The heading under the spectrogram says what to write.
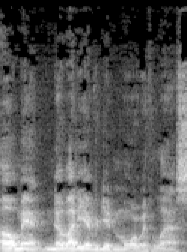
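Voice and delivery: mock-joking voice. Speaker quoting what someone said once his playing days were done, retelling a joking remark. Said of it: "he like jokingly said".

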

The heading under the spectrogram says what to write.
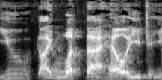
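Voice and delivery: ordinary talk, nothing marked

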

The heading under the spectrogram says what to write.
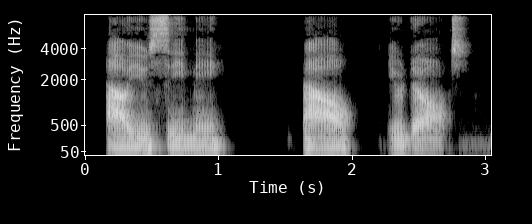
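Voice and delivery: very low, slow, creaky, drawn-out voice. Answering friends who asked for the impression: Morgan Freeman voice. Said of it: "but in the Morgan Freeman voice".

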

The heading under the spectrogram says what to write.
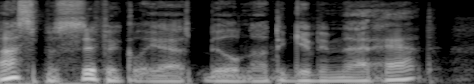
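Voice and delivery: low, quiet mutter, half to oneself. Retelling a scene where a character complains: imitating a mutter. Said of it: "Hank just kinda mutters".

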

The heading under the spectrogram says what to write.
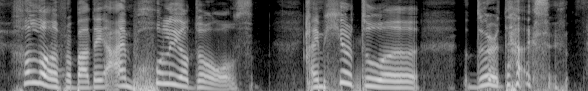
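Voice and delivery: put-on mishmash of Mexican and Persian accents. Pretending to be the football player Julio Jones introducing himself: put-on mixed foreign accent. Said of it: "That was like a Mexican, Persian".

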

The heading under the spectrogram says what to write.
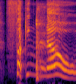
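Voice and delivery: very high shrill yell, "no" stretched out. A narrator reads a woman leaping in front of an Allosaurus, shouting. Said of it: "She shouted and leapt in front".

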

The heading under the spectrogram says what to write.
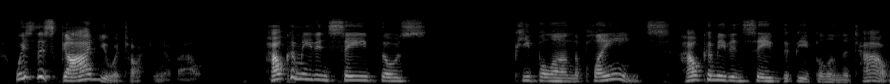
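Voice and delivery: high-pitched taunting, mocking voice. Acting out a series questioning where God was on 9/11, in a mocking tone. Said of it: "It's like a mocking tone".

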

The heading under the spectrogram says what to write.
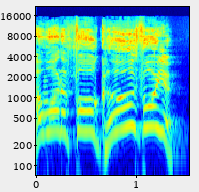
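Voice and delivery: high, put-on insecure voice, mocking in tone.

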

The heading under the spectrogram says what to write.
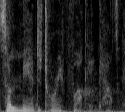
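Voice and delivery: quiet, hushed whisper. Telling a side story into the microphone: whispering into the mic. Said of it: "I'm whispering into the microphone".

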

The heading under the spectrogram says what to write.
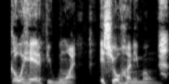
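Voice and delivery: Italian-American inflected delivery. Retelling a honeymoon story, the speaker voices Joe's reply in an American Italian accent. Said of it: "That's my American Italian accent".

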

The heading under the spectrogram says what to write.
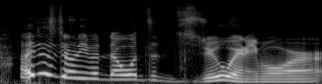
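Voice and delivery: fake crying, whining. Playing Peter Parker after being told to stop crying: fake crying as Peter Parker. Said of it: "Stop crying".

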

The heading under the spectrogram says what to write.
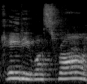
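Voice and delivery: put-on speaking in American accent. Retelling what he said to Katie, done in an American accent. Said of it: "I want to do it in American accent".

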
